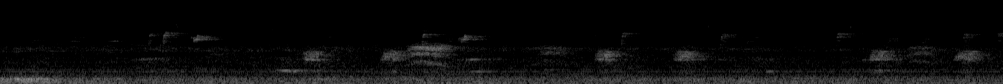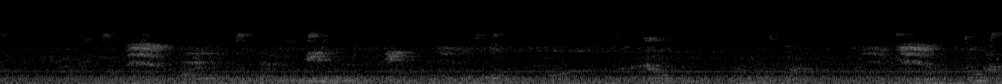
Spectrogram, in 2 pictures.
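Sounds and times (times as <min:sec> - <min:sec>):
steady low rumble: 0:00.0 - 0:03.8, 0:11.8 - 0:19.7
birds chirping and calling: 0:00.2 - 0:20.0.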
